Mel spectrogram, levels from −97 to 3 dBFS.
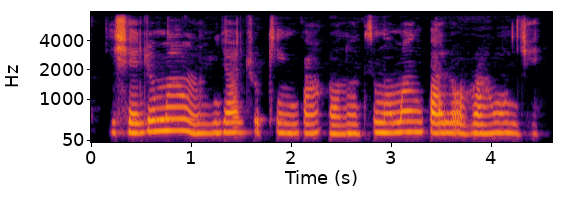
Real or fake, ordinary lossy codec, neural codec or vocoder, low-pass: real; none; none; 7.2 kHz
